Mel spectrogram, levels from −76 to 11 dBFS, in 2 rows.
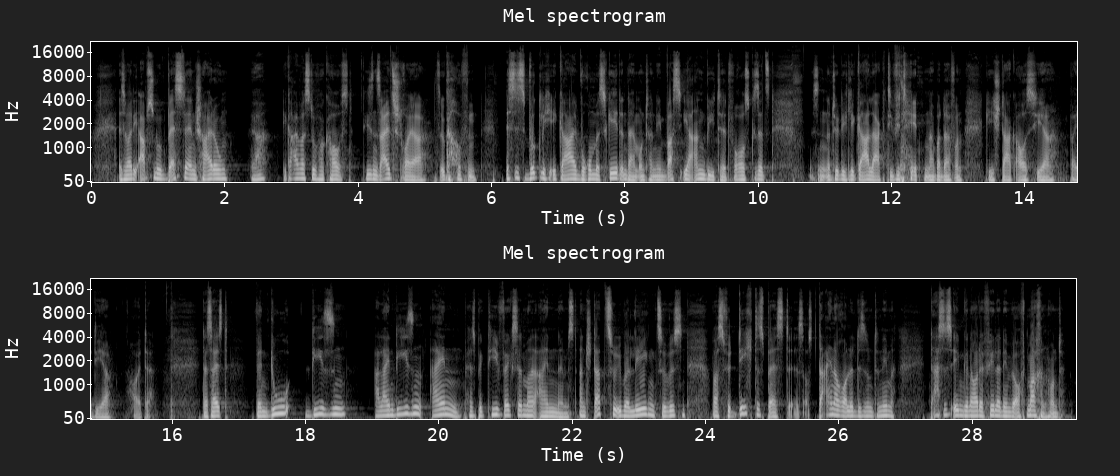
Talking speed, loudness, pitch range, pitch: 165 wpm, -16 LUFS, 100-130 Hz, 120 Hz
